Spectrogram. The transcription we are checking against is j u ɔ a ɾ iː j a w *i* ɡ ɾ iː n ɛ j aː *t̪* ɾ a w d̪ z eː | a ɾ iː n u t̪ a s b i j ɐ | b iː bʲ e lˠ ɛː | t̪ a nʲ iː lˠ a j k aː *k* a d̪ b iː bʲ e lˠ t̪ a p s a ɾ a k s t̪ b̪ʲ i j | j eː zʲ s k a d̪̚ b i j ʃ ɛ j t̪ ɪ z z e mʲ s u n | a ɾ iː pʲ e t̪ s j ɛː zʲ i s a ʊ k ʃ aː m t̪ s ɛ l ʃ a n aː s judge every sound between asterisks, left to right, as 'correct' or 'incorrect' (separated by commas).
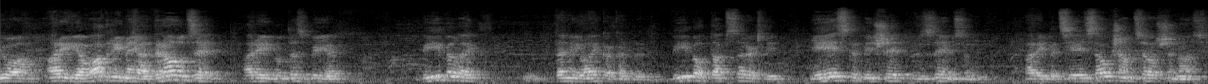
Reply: incorrect, incorrect, correct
